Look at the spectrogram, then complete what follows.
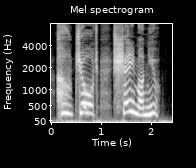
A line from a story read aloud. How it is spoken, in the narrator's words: hoarse with the effort, she added in little more than an ordinary shout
